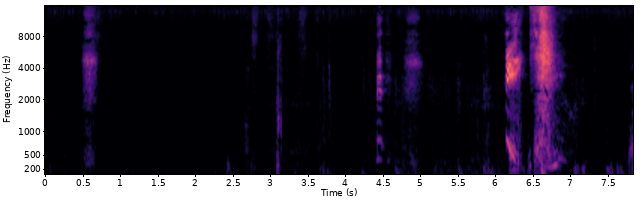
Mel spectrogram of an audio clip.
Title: Some talking then lots of Sneezing (F+M)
